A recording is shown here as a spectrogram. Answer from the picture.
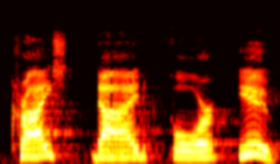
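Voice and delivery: very slow, each word stretched; drawn-out personal application; slow emphatic. Shown as a demonstration. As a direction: drive it home word by word. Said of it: "change these words".

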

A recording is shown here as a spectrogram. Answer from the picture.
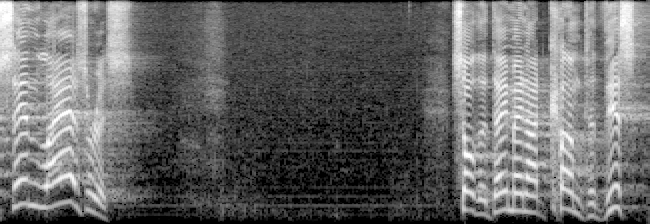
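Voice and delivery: high, loud fire-and-brimstone preaching; full-force preaching. Acted. Preacher warning the congregation of hell, full-force preaching. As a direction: thunder it from the pulpit like a revival preacher.

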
